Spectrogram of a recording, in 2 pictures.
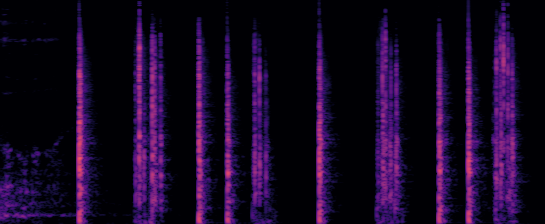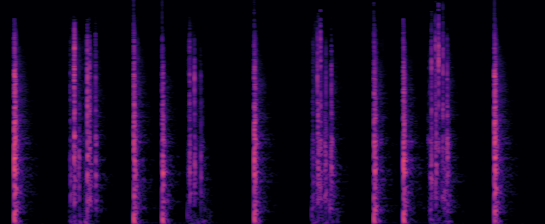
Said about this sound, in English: The answer is plastic. That was a plastic container that I think once had strawberries in it.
